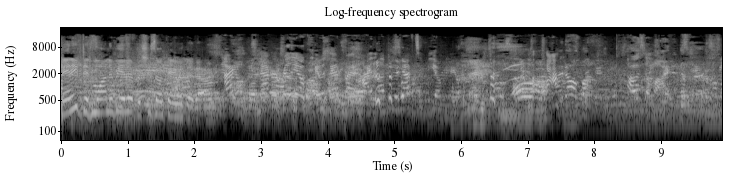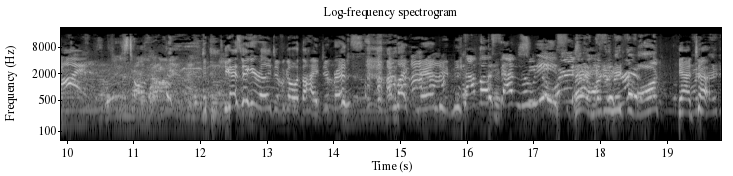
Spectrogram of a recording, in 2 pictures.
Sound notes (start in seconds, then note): 6.2 laughs; 11.4 laughs; 14.4 both laugh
